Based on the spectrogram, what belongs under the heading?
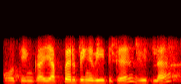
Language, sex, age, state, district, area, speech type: Tamil, female, 18-30, Tamil Nadu, Kallakurichi, rural, conversation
